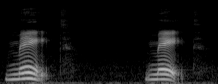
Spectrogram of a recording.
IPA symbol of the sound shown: eɪ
